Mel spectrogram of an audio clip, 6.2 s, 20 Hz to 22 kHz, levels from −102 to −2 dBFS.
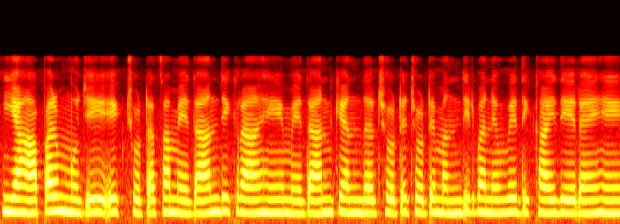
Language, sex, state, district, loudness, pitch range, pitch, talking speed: Hindi, female, Chhattisgarh, Raigarh, -14 LUFS, 225-240 Hz, 230 Hz, 205 wpm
